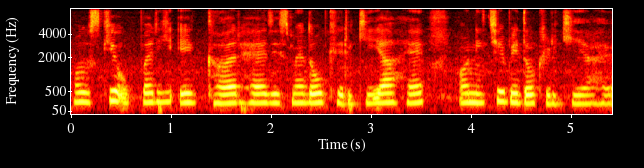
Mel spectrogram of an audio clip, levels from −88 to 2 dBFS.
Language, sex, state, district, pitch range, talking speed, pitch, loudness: Hindi, female, Gujarat, Valsad, 210-230 Hz, 190 wpm, 220 Hz, -16 LUFS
